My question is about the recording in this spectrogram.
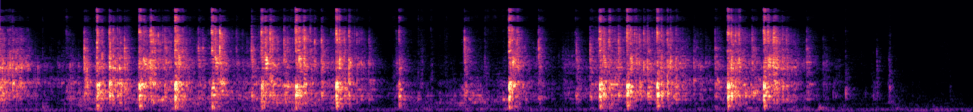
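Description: Push-along popper toy rolled across the floor, its plastic balls popping and clattering inside the clear dome in rapid, irregular clicks. It stops about eight seconds in.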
